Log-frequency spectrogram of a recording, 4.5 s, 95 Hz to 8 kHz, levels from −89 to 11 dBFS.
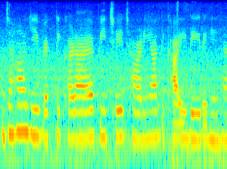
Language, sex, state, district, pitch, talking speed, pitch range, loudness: Hindi, female, Bihar, Kaimur, 215 Hz, 145 wpm, 205-225 Hz, -19 LUFS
